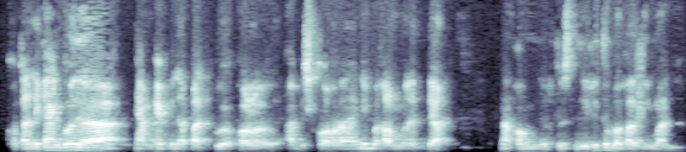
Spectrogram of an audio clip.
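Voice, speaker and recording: A man of about twenty, hosting a casual podcast chat, chatty and quick to laugh. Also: on the low side, steady tone, husky. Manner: chatty, laughs often, loose slangy talk. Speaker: podcast host. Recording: dull lo-fi recording.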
